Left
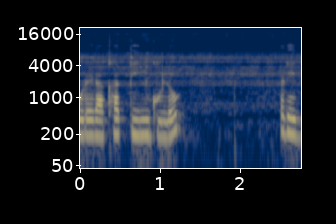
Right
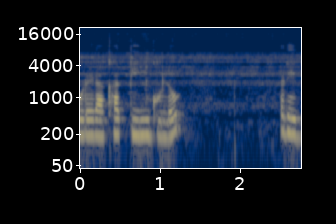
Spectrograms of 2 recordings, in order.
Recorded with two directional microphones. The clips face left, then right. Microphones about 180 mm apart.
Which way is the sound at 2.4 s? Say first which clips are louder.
Left 3 dB; 5° left (ahead or behind).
